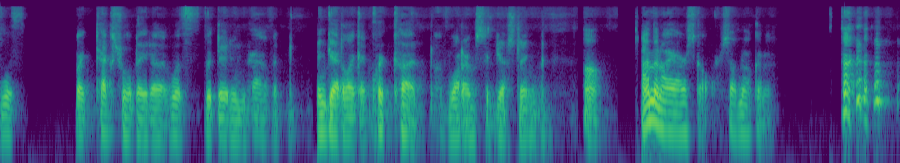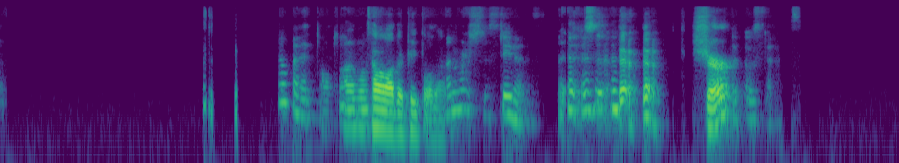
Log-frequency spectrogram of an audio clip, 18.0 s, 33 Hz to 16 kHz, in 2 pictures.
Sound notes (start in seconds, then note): 8.4 laughter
